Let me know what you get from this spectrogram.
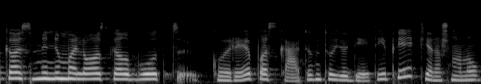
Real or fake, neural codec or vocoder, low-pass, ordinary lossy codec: fake; codec, 16 kHz, 4 kbps, X-Codec, HuBERT features, trained on LibriSpeech; 7.2 kHz; Opus, 64 kbps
